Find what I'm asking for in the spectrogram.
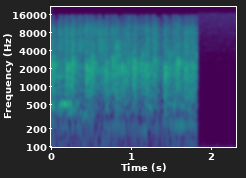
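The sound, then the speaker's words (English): An open-mic audience applauds to welcome a performer, a steady wash of clapping that cuts off abruptly into silence. “So please, let's have a nice welcome for my friend Hannah Cranton.”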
